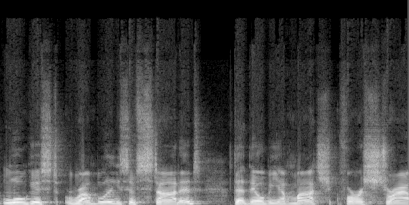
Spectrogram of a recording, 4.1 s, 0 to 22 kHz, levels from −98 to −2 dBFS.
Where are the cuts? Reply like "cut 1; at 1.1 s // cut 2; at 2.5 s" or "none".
none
